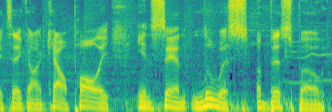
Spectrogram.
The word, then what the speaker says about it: San Luis Obispo: on Cal Poly in San Luis Obispo. You pronounce the S.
